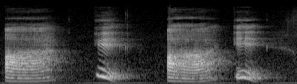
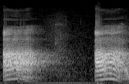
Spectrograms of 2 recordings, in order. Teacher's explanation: We just put the first part of the diphthong in.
